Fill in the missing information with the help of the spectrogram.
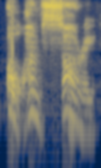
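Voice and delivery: mock American accent, overdone on purpose; bad American accent. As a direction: mimic a Brit doing a clumsy American accent. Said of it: "try to do American accents".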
